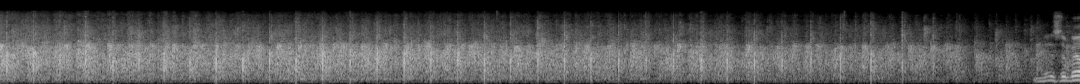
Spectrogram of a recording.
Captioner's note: applause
